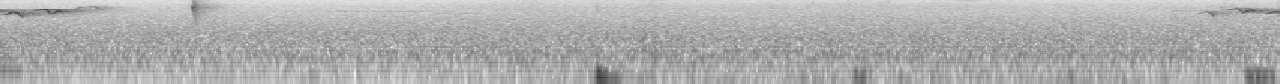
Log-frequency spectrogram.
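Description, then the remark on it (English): A few sharp, high ovenbird alarm ticks, aimed at the recordist, sound at irregular intervals over steady outdoor hiss, fairly faint, with a couple of soft low bumps in between. “So I have an oven bird ticking at me.”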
